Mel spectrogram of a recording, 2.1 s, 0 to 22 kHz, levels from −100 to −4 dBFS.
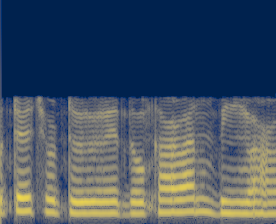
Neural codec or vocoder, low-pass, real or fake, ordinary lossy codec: autoencoder, 44.1 kHz, a latent of 192 numbers a frame, MeloTTS; 3.6 kHz; fake; none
